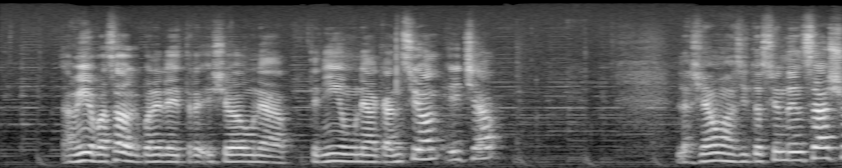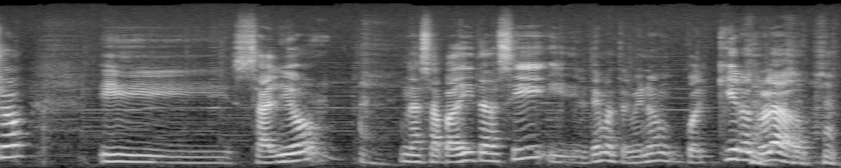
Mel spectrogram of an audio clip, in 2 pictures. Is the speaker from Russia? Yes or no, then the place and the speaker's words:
no; La Plata, Buenos Aires Province, Argentina; Después sí, somos todos de La Plata, sí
